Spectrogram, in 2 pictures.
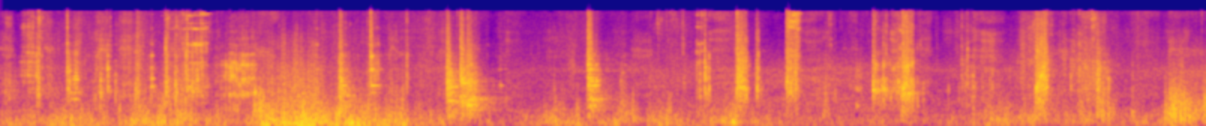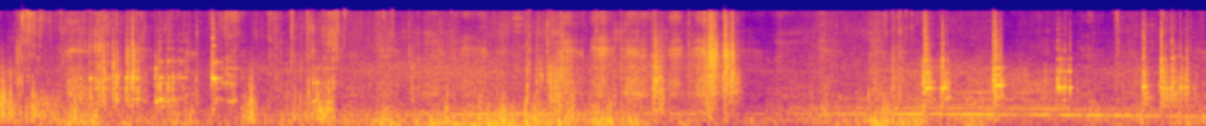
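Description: Wooden pallet being broken apart with hand tools: many sharp knocks of metal on wood and loose boards clattering as they are pulled off and dropped. A faint low hum falls slightly in pitch near the end.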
